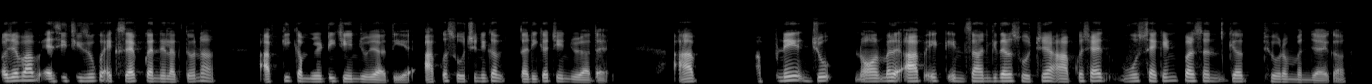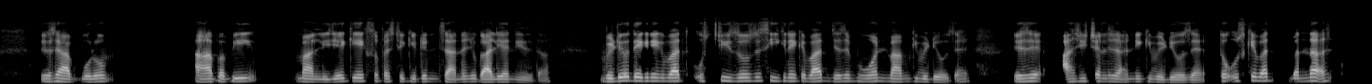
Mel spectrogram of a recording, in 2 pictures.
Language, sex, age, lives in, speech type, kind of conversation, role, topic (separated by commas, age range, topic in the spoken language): Hindi, male, 25-29, India, conversation, podcast, guest, Social media ne tumhari cultural identity par kya asar dala?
